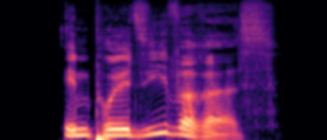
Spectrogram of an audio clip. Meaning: strong/mixed nominative/accusative neuter singular comparative degree of impulsiv
- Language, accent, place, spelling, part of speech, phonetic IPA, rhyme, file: German, Germany, Berlin, impulsiveres, adjective, [ˌɪmpʊlˈziːvəʁəs], -iːvəʁəs, De-impulsiveres.ogg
